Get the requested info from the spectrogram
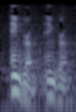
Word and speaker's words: Ingram: And Ken was referring to an experience that Chip Abram, is that how you say it? Ingram, right,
